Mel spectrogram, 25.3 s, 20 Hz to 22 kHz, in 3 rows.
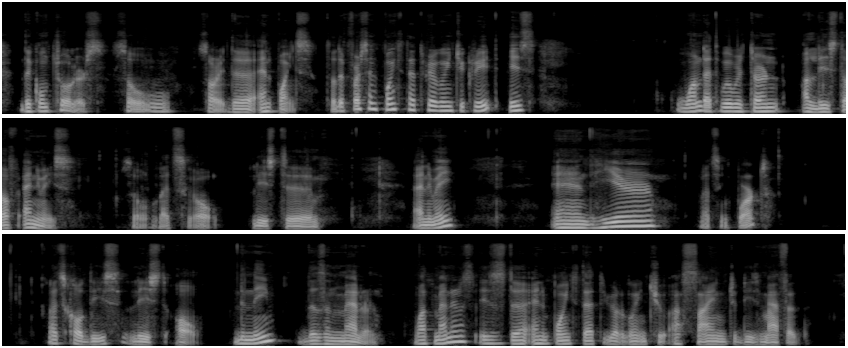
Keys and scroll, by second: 12.5 Return, 15.3 alt+Return.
